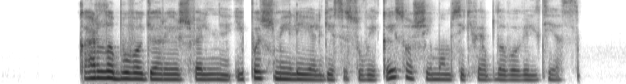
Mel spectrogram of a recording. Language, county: Lithuanian, Kaunas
